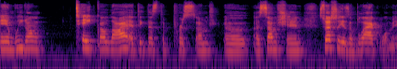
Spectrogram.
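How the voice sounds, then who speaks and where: With an American accent, an ordinary speaking voice moves at a moderate pace in a very clean recording with a silent background. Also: woman. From United States. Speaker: podcast co-host. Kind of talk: casual chat.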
